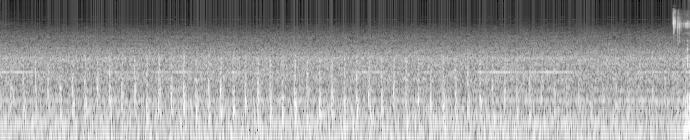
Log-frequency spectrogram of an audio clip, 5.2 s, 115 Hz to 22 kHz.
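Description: Bell UH-1 Huey helicopter in the DCS flight simulator, its rotor chop and turbine whine a steady, loud, continuous drone with no voices.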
